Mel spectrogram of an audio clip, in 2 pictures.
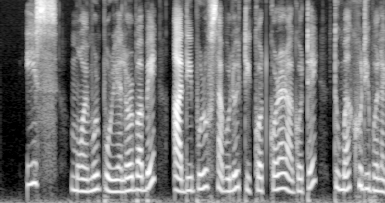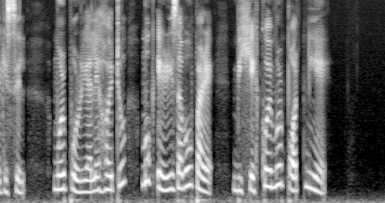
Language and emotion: Assamese, fearful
